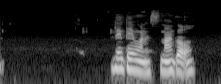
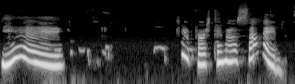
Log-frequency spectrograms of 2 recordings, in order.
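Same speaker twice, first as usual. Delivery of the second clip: high, slow praise to a puppy; 8 semitones higher, much slower than usual. Real, not acted.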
